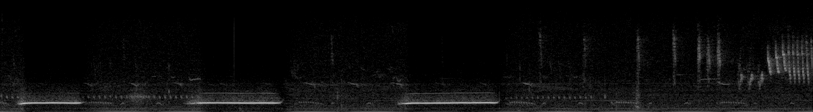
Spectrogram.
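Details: Grey-headed bush shrike calling repeatedly during a morning safari drive among many birds: three long, mournful whistled hoots, each about a second, slightly rising then level, over a steady engine hum and faint chirps.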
